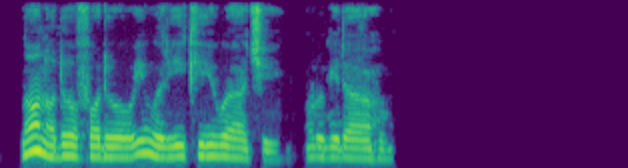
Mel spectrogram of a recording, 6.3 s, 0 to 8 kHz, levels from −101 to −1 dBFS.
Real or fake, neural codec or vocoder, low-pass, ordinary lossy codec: fake; vocoder, 24 kHz, 100 mel bands, Vocos; 7.2 kHz; none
